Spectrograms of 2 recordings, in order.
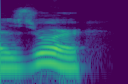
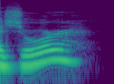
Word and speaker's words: Azure: Azure. How do you say that? Azure? – Azure.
